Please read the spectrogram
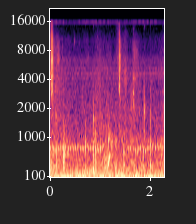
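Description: Quiet room tone in a large hall: a low steady hum with a faint steady tone above it and a few faint clicks.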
